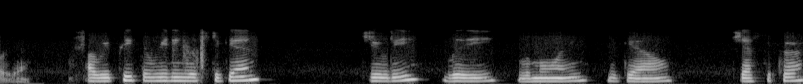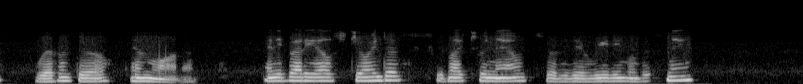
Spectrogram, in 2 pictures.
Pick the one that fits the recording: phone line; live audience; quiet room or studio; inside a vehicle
phone line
